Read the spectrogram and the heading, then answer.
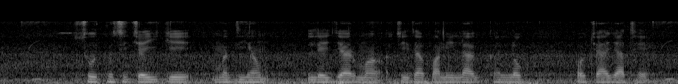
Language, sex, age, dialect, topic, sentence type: Chhattisgarhi, male, 18-24, Western/Budati/Khatahi, agriculture, statement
